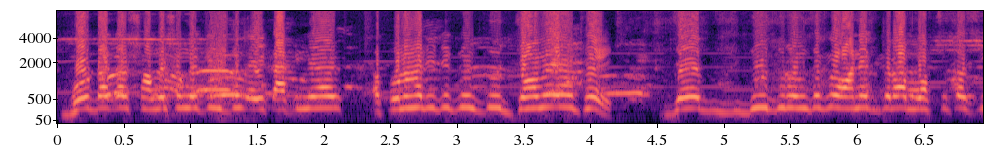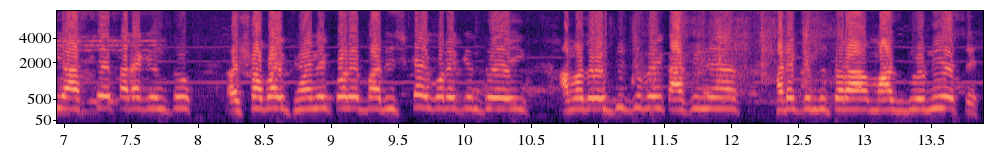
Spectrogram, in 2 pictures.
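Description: High, fast-talking man reporting outdoors. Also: steady tone, darkish tone, poor audio. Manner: quick, questioning, repeats answers back. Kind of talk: roving market interview. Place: outdoor fish fry market.

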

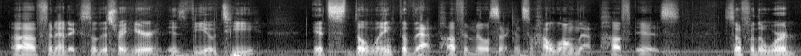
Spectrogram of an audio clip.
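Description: A man giving an academic conference talk, explaining step by step with frequent fillers and questions to the audience, in a lecture hall. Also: mid-range voice. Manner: explains step by step, checks in with "right?" and "okay?".

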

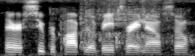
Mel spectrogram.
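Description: A man's voice: medium pitch, completely flat delivery, a little fast, background noise. A young man vlogging from a small boat, chatting casually and thinking aloud while he fishes, recorded on a boat-mounted action camera. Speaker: fishing vlogger. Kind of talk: casual outdoor commentary. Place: small boat on open water outdoors.

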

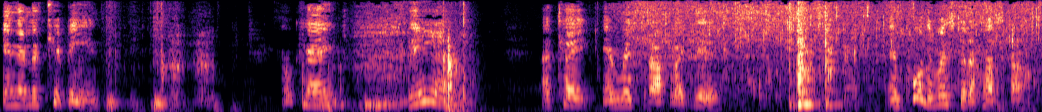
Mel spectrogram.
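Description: A woman's voice: on the low side, sing-song, slow, pauses often. A woman hosting a home cooking show, talking folksy and chatty through each step in her kitchen. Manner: folksy, chatty, says "okay" often. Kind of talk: casual cooking demonstration. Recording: noisy home kitchen recording.

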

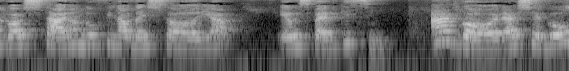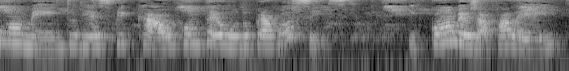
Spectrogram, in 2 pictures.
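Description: A woman's voice: high voice, a bit bright, a little hiss or hum. A woman with a Sergipe Brazilian accent teaching a remote lesson to young children, patiently counting and spelling words aloud. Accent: Sergipe Brazilian Portuguese. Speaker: primary school teacher. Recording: echoey room, voice a bit far from the mic.

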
